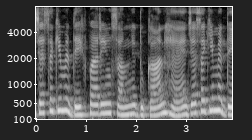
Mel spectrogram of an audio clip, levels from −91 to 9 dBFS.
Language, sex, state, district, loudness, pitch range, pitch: Hindi, female, Bihar, Katihar, -13 LUFS, 205-275 Hz, 235 Hz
